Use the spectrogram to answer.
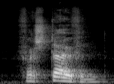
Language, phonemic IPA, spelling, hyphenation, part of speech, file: Dutch, /ˌvərˈstœy̯.və(n)/, verstuiven, ver‧stui‧ven, verb, Nl-verstuiven.ogg
- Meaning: 1. to nebulize, to dissolve into airborne particles 2. to be blown away or displaced by the wind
